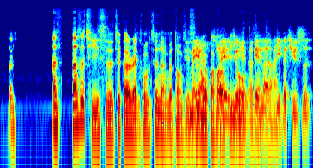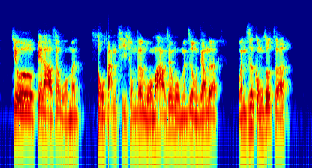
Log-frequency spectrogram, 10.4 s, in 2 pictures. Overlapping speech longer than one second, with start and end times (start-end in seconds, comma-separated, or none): 3.2-4.7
